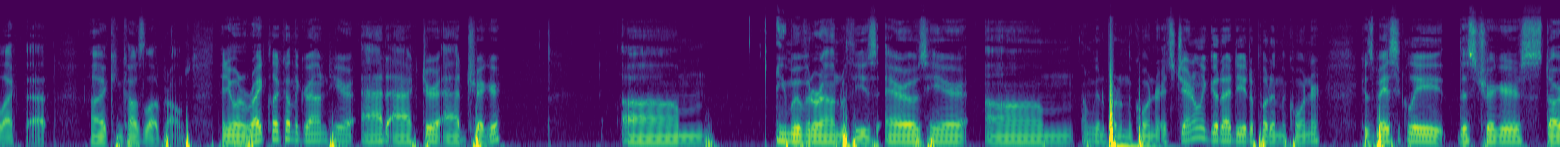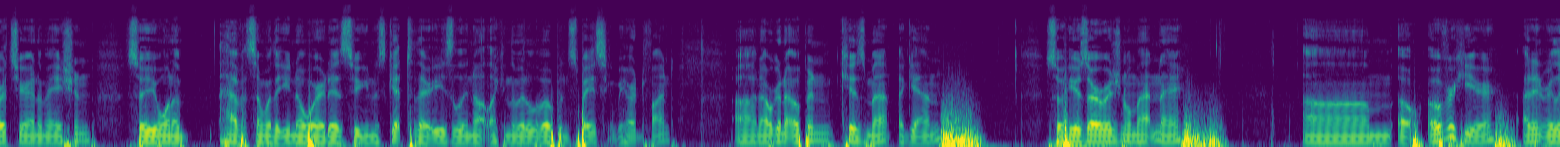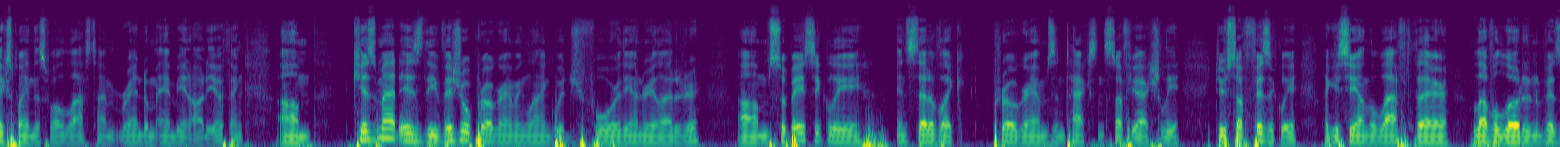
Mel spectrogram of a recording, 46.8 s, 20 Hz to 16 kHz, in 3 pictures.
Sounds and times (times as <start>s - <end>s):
Speech: 0.0s - 5.1s, 6.2s - 22.4s, 23.0s - 25.0s, 26.1s - 27.5s, 28.6s - 46.8s.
